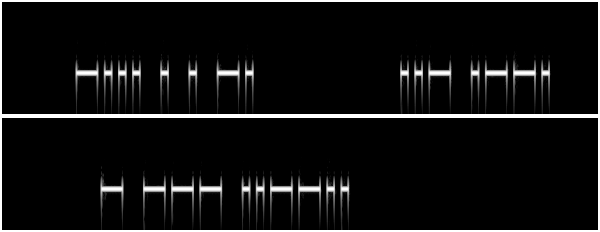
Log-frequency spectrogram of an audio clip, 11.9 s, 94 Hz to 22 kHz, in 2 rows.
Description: Morse code, heard as a keyed tone, about 17 wpm, 700 Hz. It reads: BEEN UP TO?
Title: 3x Word-Spacing - Sentences from Top 100 Words - 17wpm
